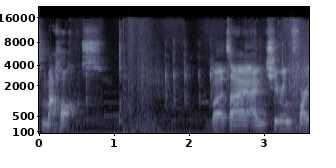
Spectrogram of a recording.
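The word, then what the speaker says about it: Marrocos: it in English Morocco in Portuguese it's mahogs but I I'm cheering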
